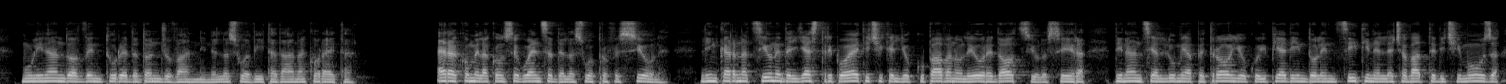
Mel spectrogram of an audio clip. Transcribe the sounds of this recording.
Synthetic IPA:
mulinand̪oavːent̪uːɾed̪ad̪ɔnd͡ʒovanːinelːasuːaviːt̪ad̪aanakoɾɛːt̪a | ɛːɾakomelakonseɡwɛnt̪sad̪elːasuːapɾofesːjoːne | liŋkarnat̪sːjoːned̪eʎːiɛst̪ɾipoɛːt̪it͡ʃikeʎːiokːupaːvanoleoːɾed̪ɔt̪sːjolaseːɾa | d̪inant̪sialːuːmeapːet̪ɾɔːljokojpjɛːd̪iːnd̪olent̪siːt̪inelːet͡ʃabat̪ːed̪it͡ʃimoːza

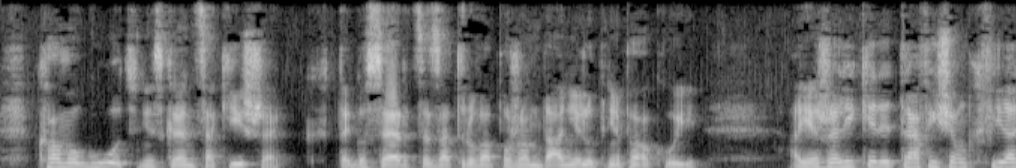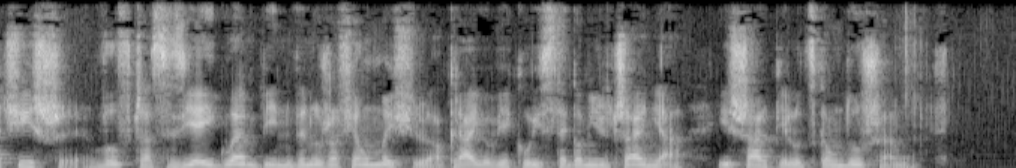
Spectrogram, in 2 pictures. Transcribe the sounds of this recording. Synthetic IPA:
kʰɔmuɡwut̪ɲɛskɾɛnt̪sakʲiʂɛ̰kt̪ɛɡɔsɛɾt̪sɛzat̪ɾuvapɔʐɔnd̪aɲɛlupɲɛpɔkṵj | a̰jɛʐɛlʲikʲjɛd̪ɘt̪ɾafʲiɕɛ̃xfʲilat͡ɕiʂɘ̰vuft͡ʂazzjejɡwɛmbʲinvɘnuʐaɕɛ̃mɘɕlɔ̰kɾajuvʲjɛkuist̪ɛɡɔmʲilt͡ʂɛɲa̰ | iʂaɾpʲjɛlut̪skɔ̃w̃d̪uʂɛ̰̃w̃

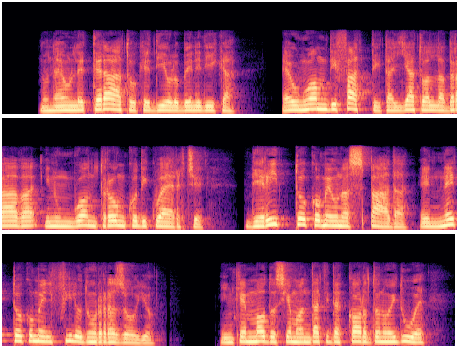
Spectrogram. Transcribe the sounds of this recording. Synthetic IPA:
nonɛunlet̪ːeɾaːt̪oked̪ːiːolobened̪iːka | ɛunwɔmod̪ifat̪ːit̪aʎːaːt̪oalːabɾaːvainumbwɔnt̪ɾoŋkod̪ikwɛrt͡ʃe | d̪iɾit̪ːokomeunaspaːd̪aenːet̪ːokomeilfiːlod̪unrazoːjo | iŋkemːɔːd̪osjaːmoand̪aːt̪id̪akːɔrd̪onojd̪uːe

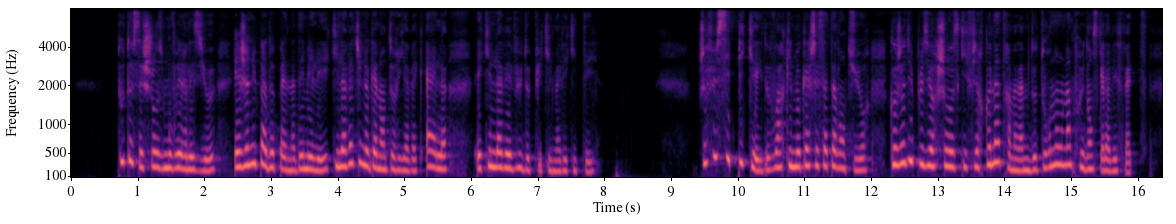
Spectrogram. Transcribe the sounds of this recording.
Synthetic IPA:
t̪ut̪seʃozmuvʁiʁlezjø | eʒənypad̪əpɛnad̪emelekilavɛt̪ynɡalɑ̃t̪əʁiavɛkɛl | ekilːavɛvyd̪əpɥikʲilmavɛkʲit̪e | ʒ̥əfysipikʲed̪əvwaʁkilməkaʃɛsɛt̪avɑ̃t̪ʰyʁ | kəʒəd̪yplyzjœʁʃozkʲifiʁkɔnɛt̪χamad̪amd̪ət̪uʁnɔ̃lɛ̃pχyd̪ɑ̃skɛlavɛfɛt̪

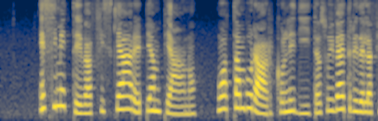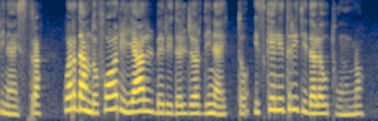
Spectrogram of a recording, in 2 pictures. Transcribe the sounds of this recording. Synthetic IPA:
esːimet̪ːeːvaːfːisk̟jaːɾepjampjaːno | oat̪ːambuɾarkonled̪iːt̪asuivɛt̪ɾid̪elːafinɛst̪ɾa | ɡ̥ward̪and̪ofwɔːɾiʎialbeɾid̪eld͡ʒard̪inet̪ːoisk̟elet̪ɾiːt̪id̪alːawt̪unːo

